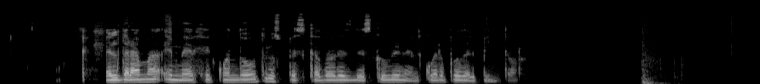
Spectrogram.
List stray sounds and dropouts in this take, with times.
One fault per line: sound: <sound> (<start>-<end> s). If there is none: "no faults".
sound: thud (6.4-6.9 s)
